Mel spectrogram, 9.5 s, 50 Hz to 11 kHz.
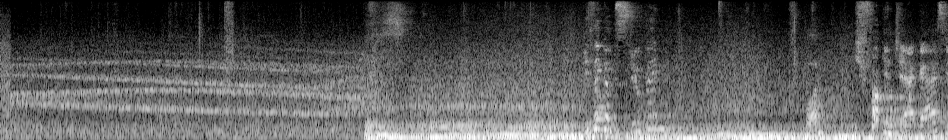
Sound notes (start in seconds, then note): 0.0 siren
